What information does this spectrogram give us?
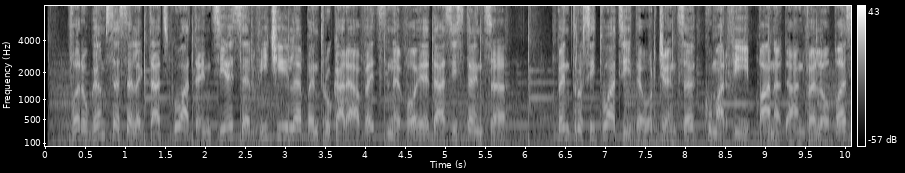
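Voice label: romanian voice ivr, Smooth Velvety Romanian Male Voice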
